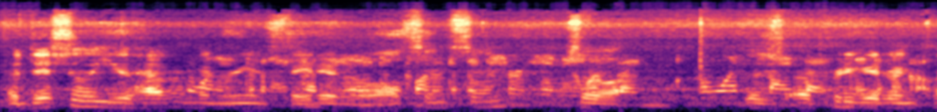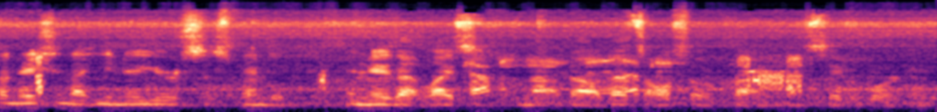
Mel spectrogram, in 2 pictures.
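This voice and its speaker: A man's voice: medium pitch, steady tone, quick pace. An American man working as a police officer, explaining things procedurally during a roadside stop. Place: outdoors at a roadside traffic stop. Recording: noisy outdoor police bodycam audio.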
